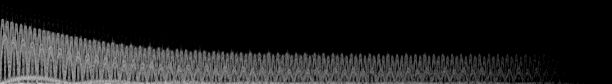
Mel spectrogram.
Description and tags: Cartoon - Flying UFO
A flying UFO
alien, cartoon, effect, flies, fly, future, fx, jetsons, laser, sci-fi, scifi, SFX, sound, space, spacecraft, spaceship, takeoff, UFO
